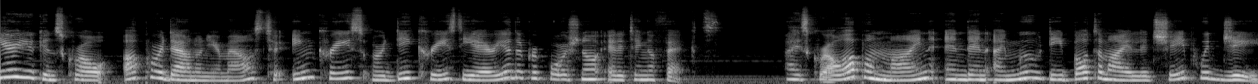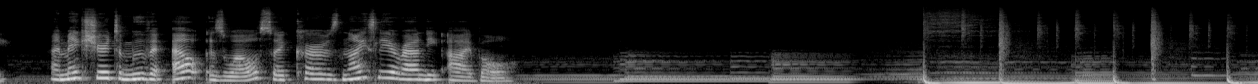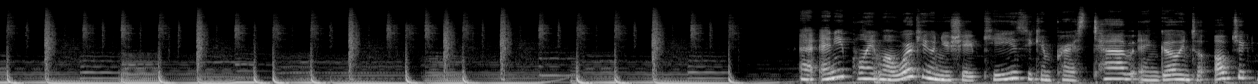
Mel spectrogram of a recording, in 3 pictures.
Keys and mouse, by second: 5.6 g, 7.5-17.6 middle drag, 7.8 g, 12.6 g, 15.6 g, 17.6-18.6 drag, 18.6-24.8 middle drag, 20.4 g, 24.6 g, 24.8 click, 25.2-26.9 middle drag, 26.2 g, 26.7 click, 26.9-32.2 drag, 27.3 g, 28.5 g, 30.0 g, 31.1 g, 32.2 shift+middle click, 32.3 click, 32.4-33.7 middle drag, 32.6 g, 33.3 g, 33.7 click, 34.0 middle click, 34.0 g, 34.9-36.4 drag, 36.4 Tab, 36.4-37.7 middle drag.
